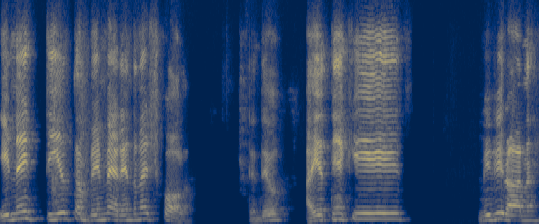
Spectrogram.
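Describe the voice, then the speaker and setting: Speaking very slowly with long, frequent pauses, a man with a high voice keeps his intonation fairly even. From Pernambuco, Brazil (Jaboatão). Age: 70s. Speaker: grandfather of the host. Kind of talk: casual family chat.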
